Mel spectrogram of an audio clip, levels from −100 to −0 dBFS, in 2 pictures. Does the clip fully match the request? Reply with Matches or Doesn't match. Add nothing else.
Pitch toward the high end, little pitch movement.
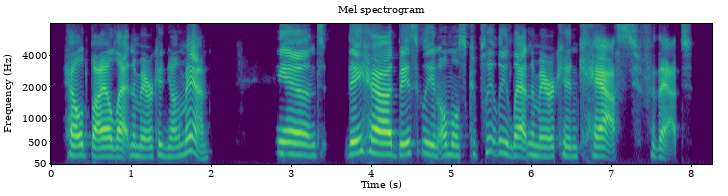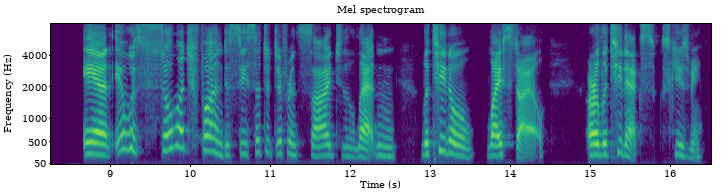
Doesn't match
